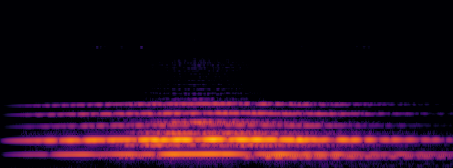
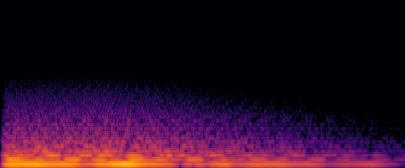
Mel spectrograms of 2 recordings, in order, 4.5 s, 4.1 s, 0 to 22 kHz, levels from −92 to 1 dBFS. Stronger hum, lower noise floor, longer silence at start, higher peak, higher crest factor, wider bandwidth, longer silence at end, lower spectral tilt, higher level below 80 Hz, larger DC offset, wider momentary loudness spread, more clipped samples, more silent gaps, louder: neither; about the same, -47 dBFS vs -47 dBFS; first, 0.2 s vs 0 s; about the same, -12 dBFS vs -12 dBFS; about the same, 14 dB vs 14 dB; first, 1.9 kHz vs 1.6 kHz; about the same, 0.15 s vs 0.25 s; second, -8 dB/octave vs -14.5 dB/octave; second, -90 dBFS vs -60 dBFS; neither; about the same, 20 LU vs 19 LU; neither; neither; about the same, -25 LUFS vs -25 LUFS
